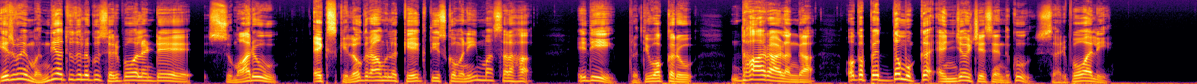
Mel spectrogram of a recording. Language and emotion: Telugu, happy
